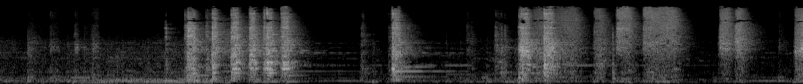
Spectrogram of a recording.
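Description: Cordless impact driver tightening the bolt of an exhaust-stack band clamp in trigger bursts: a quick string of short bursts about two seconds in, a single blip, then a longer run of hammering in the second half.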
